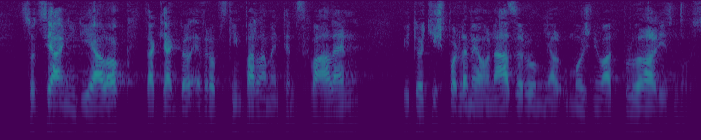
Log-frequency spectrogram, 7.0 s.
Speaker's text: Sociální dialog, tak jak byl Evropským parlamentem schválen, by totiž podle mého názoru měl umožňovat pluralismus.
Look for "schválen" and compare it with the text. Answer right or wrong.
right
